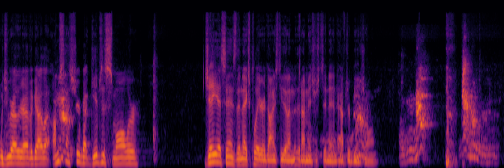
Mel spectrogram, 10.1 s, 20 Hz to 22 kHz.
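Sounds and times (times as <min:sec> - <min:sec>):
speech: 0:00.0 - 0:02.8, 0:04.1 - 0:08.5
dog barking: 0:01.2 - 0:01.5, 0:08.3 - 0:09.6.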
